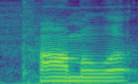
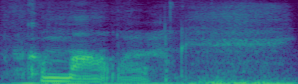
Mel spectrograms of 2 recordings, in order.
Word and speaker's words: Kamala: then I like the girl that plays uh Kamala nope Kamala yes this movie is at least 50% responsible for why I cannot pronounce the current presidential candidates name correctly the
